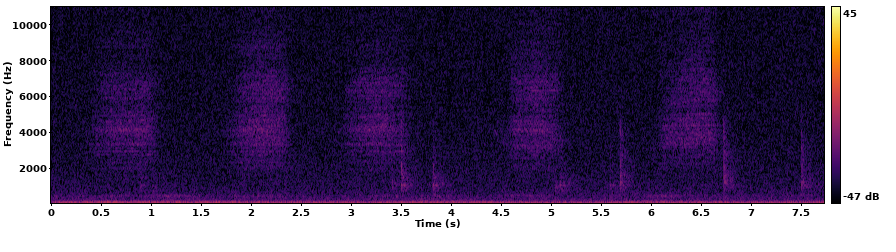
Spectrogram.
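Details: Barn owl (Tyto alba) chicks in a nest box near a visitor centre in Cabañeros National Park, Spain, give five breathy, snoring hisses with faint clicks over a low rumble, rejecting a visiting intruder female perched on the box.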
